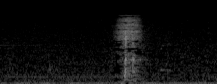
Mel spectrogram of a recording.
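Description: One short, sharp huff of breath, a little over a second in.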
